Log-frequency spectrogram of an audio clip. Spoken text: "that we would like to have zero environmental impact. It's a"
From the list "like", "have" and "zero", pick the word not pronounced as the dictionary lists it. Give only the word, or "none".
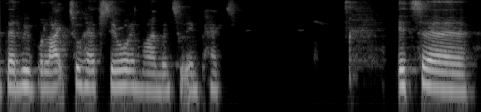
zero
